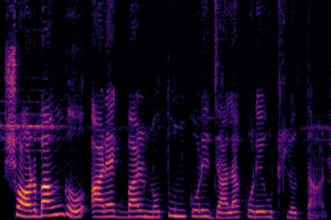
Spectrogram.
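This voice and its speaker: A woman reading a literary story in a measured, expressive storytelling manner. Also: medium pitch, muffled recording. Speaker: story narrator. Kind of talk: scripted literary audiobook narration.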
